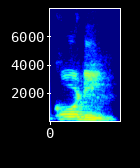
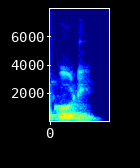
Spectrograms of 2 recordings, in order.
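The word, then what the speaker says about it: கோடி: In Tamil or Malayalam, we'll be using Kodi, right? 75 crores. It will be 75 crores. 75 Kodi. That is how we pronounce.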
